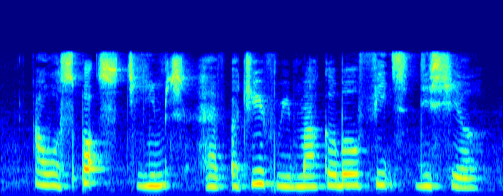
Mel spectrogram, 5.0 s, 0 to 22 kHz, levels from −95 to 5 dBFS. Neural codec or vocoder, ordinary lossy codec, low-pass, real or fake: none; none; 7.2 kHz; real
